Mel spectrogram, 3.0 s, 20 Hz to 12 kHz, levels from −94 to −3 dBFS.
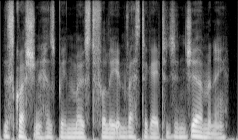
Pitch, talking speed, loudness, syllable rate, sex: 100 Hz, 180 wpm, -17 LUFS, 6.0 syllables/s, male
